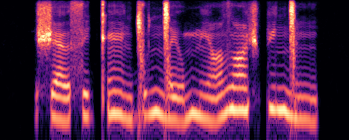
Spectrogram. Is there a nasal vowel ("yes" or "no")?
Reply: yes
